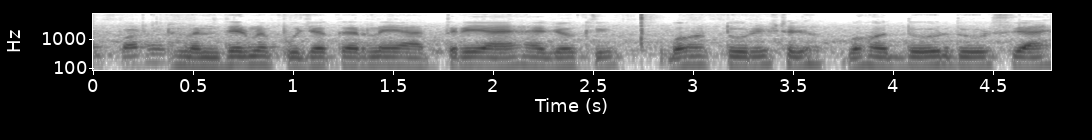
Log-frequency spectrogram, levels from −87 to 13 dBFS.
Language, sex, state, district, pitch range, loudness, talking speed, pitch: Hindi, male, Chhattisgarh, Korba, 120-125 Hz, -22 LUFS, 225 wpm, 125 Hz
